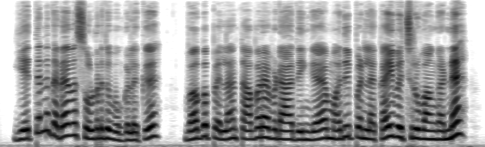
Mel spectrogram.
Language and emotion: Tamil, angry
